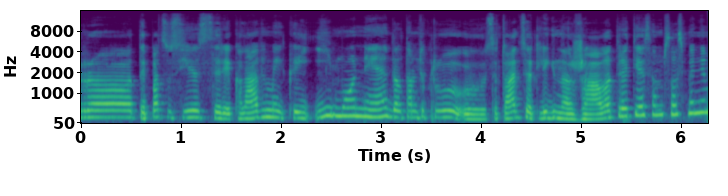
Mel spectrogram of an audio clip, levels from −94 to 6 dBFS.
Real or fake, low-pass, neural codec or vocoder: real; 14.4 kHz; none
